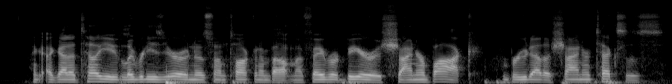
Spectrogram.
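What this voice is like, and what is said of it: Southern US accent. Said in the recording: “I thought I heard a southern accent there for a second ... How southern is that there?”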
